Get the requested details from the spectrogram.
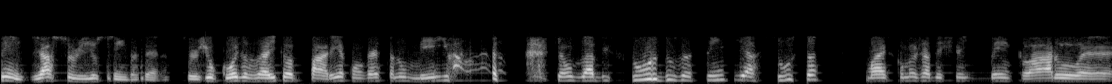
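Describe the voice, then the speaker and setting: A man's fairly high-pitched voice, ordinary pitch variation, very slow pace. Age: young. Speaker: football coach. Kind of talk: radio interview.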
